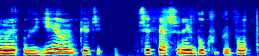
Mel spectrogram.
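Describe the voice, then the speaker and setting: A woman speaks fairly slowly with a fairly high, dark, mellow voice. Her intonation is fairly even, and the sound is dry and close with no echo. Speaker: tarot card reader. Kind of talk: spiritual card reading. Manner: halting with many fillers.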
